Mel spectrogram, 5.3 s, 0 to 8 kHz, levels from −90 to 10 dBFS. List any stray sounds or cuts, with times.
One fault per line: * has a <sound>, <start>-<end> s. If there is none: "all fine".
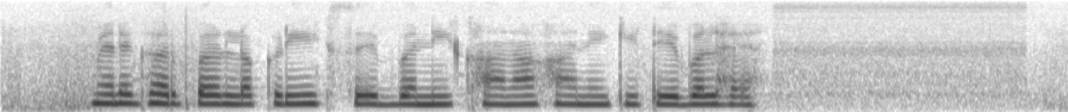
all fine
